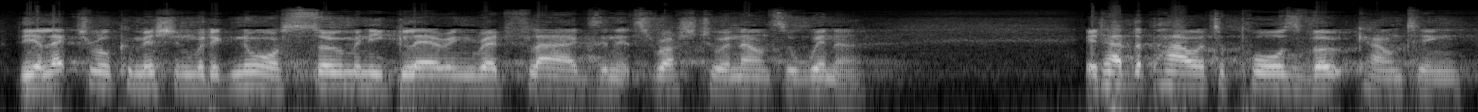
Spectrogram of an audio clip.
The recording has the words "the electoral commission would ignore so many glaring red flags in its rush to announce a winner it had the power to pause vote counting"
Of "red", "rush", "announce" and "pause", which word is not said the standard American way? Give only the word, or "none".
none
